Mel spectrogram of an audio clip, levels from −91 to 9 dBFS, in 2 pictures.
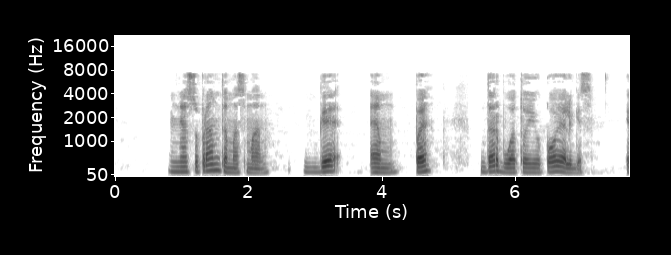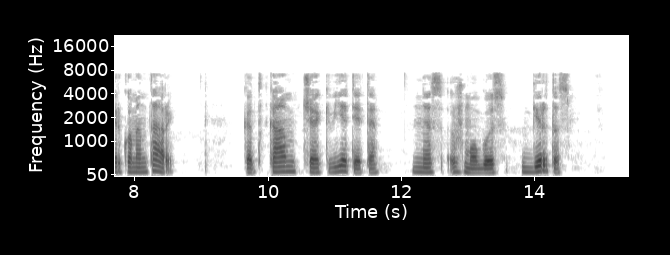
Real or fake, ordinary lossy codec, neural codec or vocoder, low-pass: real; MP3, 32 kbps; none; 7.2 kHz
